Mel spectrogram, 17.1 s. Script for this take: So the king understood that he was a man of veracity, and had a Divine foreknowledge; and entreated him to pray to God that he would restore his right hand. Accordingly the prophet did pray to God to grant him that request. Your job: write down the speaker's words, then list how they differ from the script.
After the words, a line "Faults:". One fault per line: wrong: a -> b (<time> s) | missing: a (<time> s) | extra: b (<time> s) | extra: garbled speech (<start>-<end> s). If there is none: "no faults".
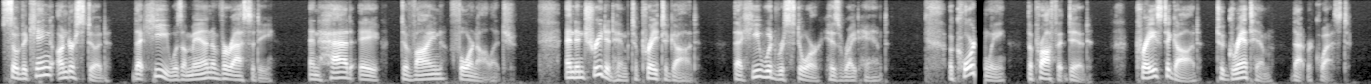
So the king understood that he was a man of veracity, and had a Divine foreknowledge; and entreated him to pray to God that he would restore his right hand. Accordingly the prophet did prays to God to grant him that request.
Faults:
wrong: pray -> prays (14.2 s)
